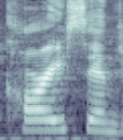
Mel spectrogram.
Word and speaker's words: Corey: is the quarries at Corey Simms or Kerry Simms and it's Corey Simms because my name is not so I would think that it would be pronounced Corey but also I have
